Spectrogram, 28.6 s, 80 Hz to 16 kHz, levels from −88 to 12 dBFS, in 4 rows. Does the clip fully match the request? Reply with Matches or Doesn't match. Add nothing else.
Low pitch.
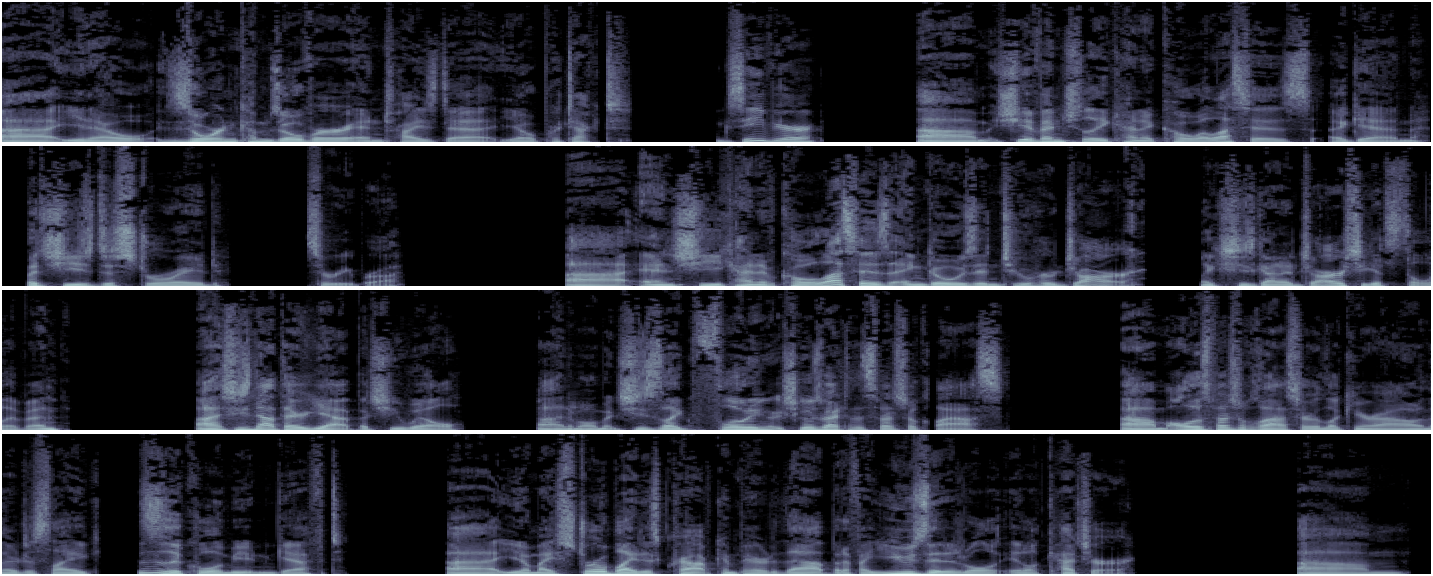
Matches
